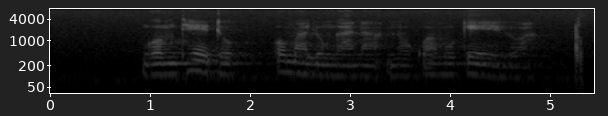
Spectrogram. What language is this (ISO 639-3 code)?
nbl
